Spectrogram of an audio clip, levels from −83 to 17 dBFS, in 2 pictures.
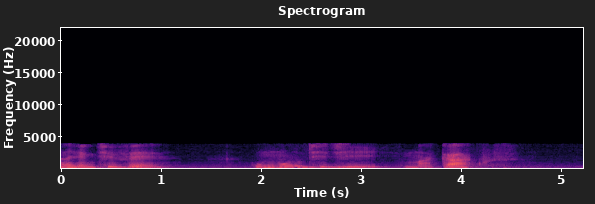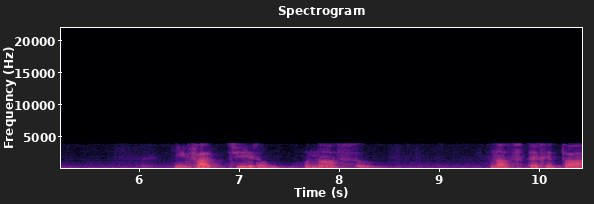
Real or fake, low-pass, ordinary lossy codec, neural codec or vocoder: fake; 7.2 kHz; AAC, 16 kbps; vocoder, 24 kHz, 100 mel bands, Vocos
